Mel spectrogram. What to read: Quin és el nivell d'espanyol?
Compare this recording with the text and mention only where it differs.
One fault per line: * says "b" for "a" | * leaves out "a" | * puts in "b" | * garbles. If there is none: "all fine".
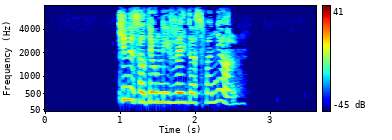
* puts in "teu"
